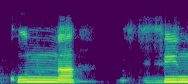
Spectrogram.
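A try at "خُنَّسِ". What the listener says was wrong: খুন্নাসি, তা গুন্না ওয়াজিব গুন্না কি গুন্না হলো? আপনি যেভাবে পড়লেন সেভাবে কি গুন্না করা হলো?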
